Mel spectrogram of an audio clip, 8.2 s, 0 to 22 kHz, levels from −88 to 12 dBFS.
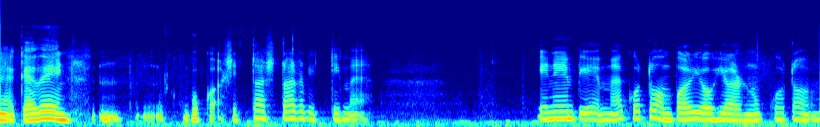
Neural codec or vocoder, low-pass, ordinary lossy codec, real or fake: none; none; none; real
